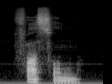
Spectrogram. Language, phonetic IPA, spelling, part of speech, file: Polish, [ˈfasɔ̃n], fason, noun, Pl-fason.ogg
